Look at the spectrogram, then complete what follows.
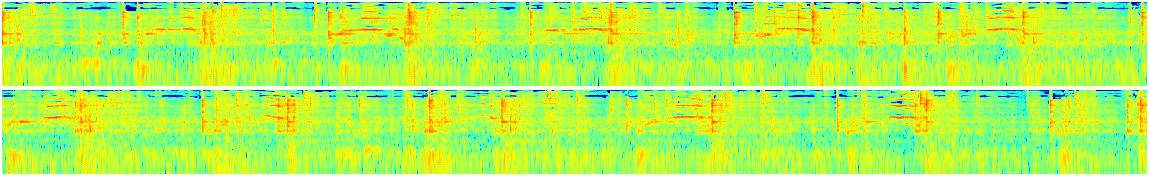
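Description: Old cast-iron hand well pump being worked by its long handle, squeaking with a short rising squeak on each stroke, about once a second. The spout stays dry: the pump is not bringing up water in the cold.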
